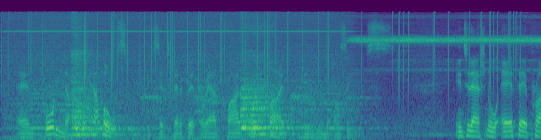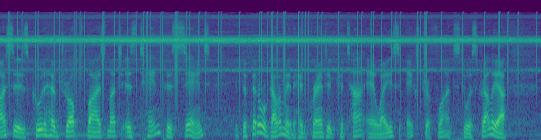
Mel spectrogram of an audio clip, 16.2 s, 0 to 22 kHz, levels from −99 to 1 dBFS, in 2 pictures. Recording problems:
animal sounds; very loud; throughout; 3 dB above the speech
crackle, like an old record; loud; 6 dB below the speech

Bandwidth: 15 kHz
